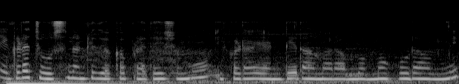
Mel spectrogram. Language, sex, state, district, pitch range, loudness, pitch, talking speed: Telugu, female, Andhra Pradesh, Srikakulam, 250-270 Hz, -27 LUFS, 260 Hz, 155 wpm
